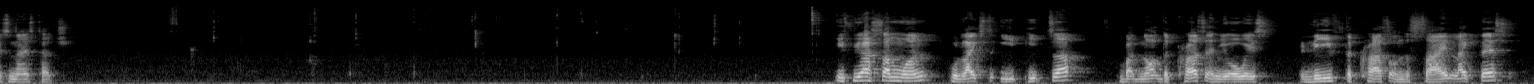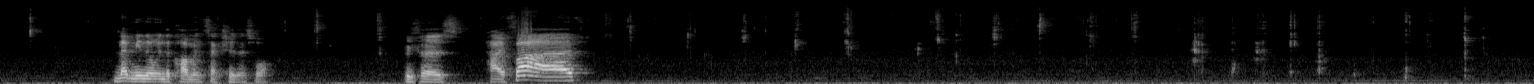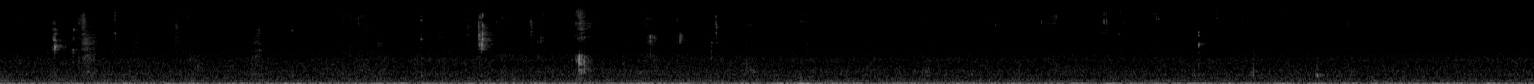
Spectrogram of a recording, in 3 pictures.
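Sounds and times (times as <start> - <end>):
person chewing crunchy food: 0.7 - 8.3, 18.1 - 19.4, 21.2 - 45.0.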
